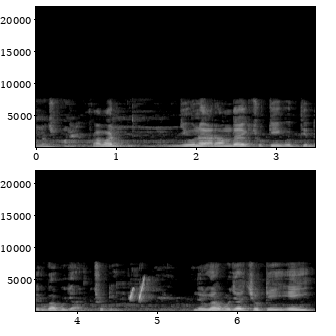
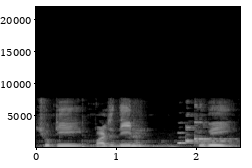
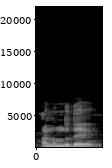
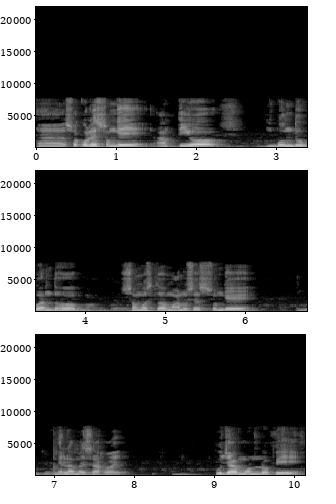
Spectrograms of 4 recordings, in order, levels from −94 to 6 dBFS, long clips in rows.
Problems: none marked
